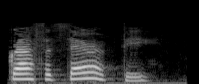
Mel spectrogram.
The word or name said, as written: graphotherapy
